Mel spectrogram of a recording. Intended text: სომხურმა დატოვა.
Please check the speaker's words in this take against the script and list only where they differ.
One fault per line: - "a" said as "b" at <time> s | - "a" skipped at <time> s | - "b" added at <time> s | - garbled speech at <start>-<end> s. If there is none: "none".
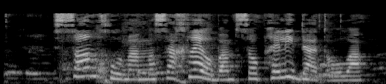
- "მოსახლეობამ სოფელი" added at 1.5 s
